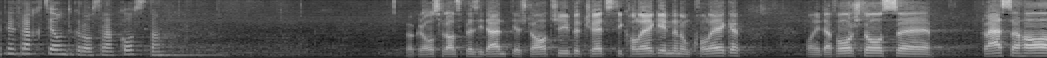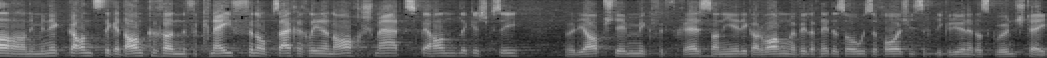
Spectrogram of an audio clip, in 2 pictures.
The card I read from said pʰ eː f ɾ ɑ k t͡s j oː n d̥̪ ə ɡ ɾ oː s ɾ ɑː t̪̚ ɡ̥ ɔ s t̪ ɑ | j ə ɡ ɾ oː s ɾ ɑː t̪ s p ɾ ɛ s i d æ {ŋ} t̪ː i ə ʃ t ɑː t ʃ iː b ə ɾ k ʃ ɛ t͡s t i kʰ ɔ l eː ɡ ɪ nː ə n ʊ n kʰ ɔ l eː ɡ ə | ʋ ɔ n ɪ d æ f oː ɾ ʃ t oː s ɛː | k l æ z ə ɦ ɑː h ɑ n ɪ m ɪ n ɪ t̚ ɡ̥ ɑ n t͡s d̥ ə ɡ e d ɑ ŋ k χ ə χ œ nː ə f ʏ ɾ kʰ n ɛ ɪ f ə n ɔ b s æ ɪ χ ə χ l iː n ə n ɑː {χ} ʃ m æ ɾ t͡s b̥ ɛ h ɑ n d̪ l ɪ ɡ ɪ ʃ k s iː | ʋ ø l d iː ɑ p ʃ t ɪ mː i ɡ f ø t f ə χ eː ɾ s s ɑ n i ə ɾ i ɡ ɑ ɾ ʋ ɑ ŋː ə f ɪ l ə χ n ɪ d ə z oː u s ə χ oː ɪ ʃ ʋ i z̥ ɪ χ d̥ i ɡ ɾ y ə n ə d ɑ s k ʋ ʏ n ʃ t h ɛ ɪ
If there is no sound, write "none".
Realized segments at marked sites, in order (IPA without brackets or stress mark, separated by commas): n, χ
